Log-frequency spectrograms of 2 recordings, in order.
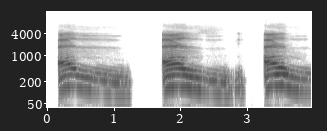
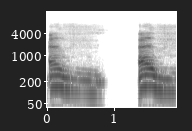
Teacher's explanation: Kalau seandainya diucapkan dengan angin az, maka salah. Karena zal sifatnya jahar bukan hams. Tidak boleh ada aliran angin yang nampak.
